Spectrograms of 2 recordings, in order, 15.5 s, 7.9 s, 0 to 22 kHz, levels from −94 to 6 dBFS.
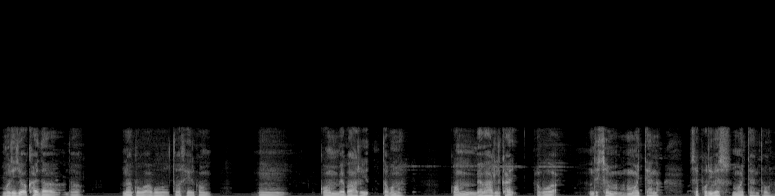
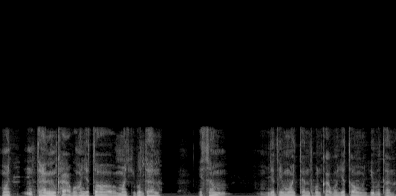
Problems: none marked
